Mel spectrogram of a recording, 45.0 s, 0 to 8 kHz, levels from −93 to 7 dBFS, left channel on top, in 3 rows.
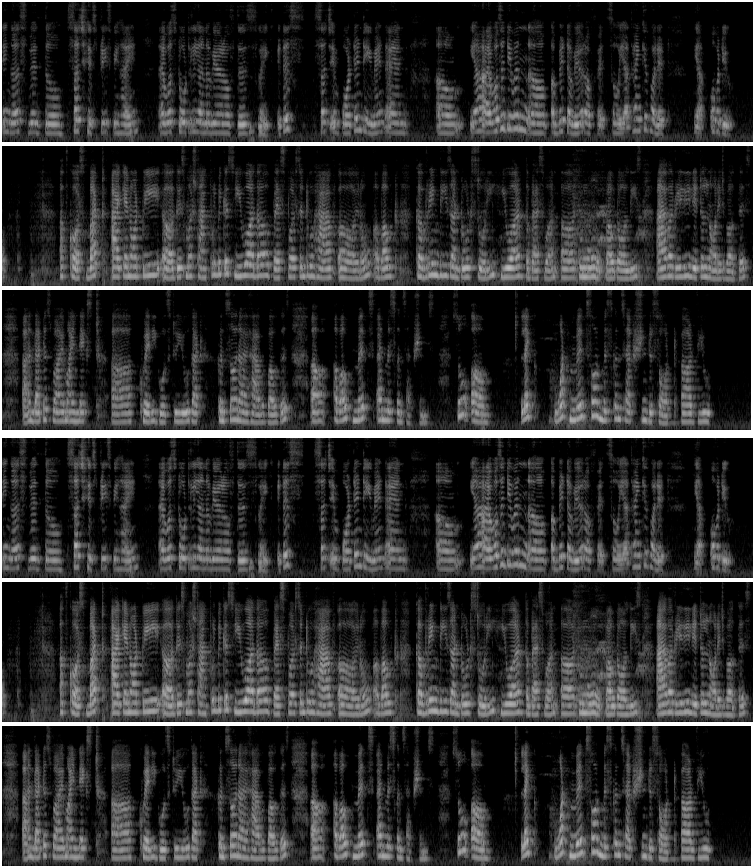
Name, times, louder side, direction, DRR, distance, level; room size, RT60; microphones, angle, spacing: voice 1, 0.0-2.7 3.1-6.0 6.3-8.1 8.7-13.3 13.8-14.6 15.0-15.2 39.3-39.4, equal, 35° right, 1.4 m, -36 dB
voice 2, 15.6-34.1 34.4-39.8 40.4-40.7 41.0-44.2, right 1 dB, 65° right, 1.1 m, -32 dB
3.5 x 2.1 x 2.4 m
head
